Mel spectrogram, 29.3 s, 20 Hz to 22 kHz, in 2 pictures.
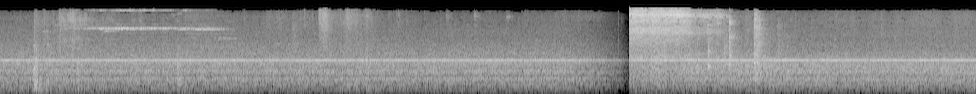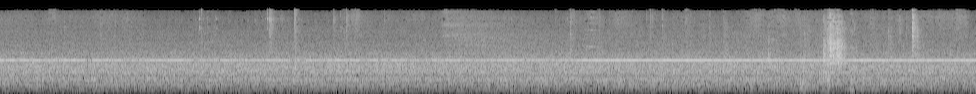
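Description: Cabin running noise of a JR 117 series electric train under way: a steady rumble of wheels and traction motors with a thin, constant high tone and a few sharp clicks. The sound fades out briefly about nine seconds in and cuts back in suddenly.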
